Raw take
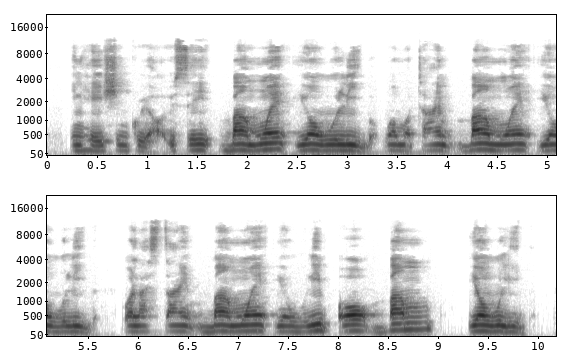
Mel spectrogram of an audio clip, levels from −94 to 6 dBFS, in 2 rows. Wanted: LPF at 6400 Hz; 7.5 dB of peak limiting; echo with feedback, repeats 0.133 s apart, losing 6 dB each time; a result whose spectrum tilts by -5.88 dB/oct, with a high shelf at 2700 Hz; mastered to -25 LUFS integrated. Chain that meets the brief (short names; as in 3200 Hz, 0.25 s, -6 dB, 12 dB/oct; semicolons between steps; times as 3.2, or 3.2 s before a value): LPF 6400 Hz; high shelf 2700 Hz +7.5 dB; limiter -11 dBFS; feedback echo 0.133 s, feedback 50%, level -6 dB; gain -3 dB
